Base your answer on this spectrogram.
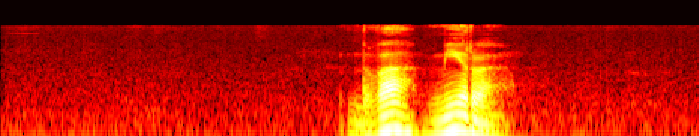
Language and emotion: Russian, neutral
